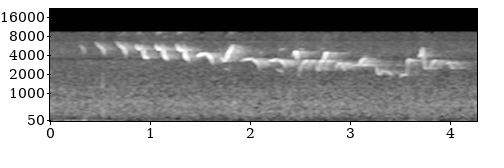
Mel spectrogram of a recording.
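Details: Singing wood warbler, played to lure birds and prompt them to sing. High, bright notes tumble in quick succession, rising and falling sweeps bunched in an uneven, lively run that drifts slightly lower toward the end.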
